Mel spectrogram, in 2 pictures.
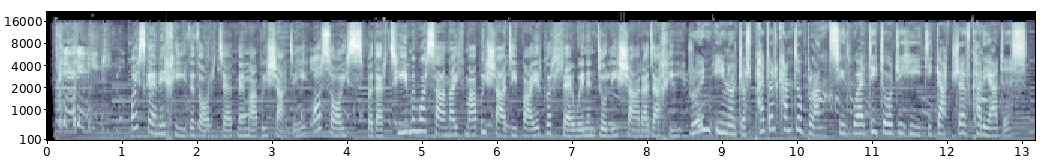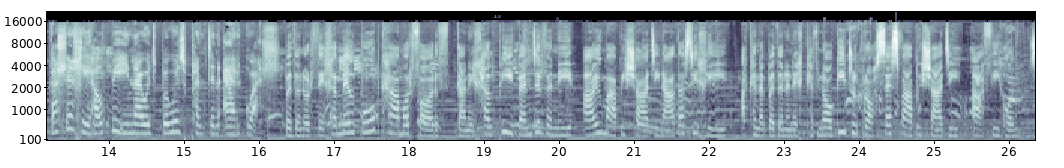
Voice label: Welsh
